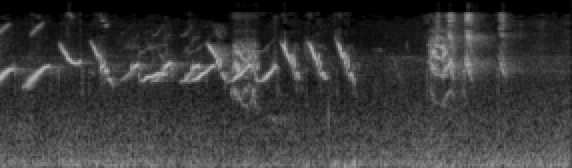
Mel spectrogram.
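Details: Double-collared seedeater singing with female calls mixed in to excite other birds. A fast string of clear, rising whistled notes runs for over two seconds, then gives way to harsh buzzy bursts.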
